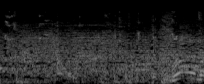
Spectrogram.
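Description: Steady crowd noise in a basketball arena during live play, with game sounds from the court underneath it.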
